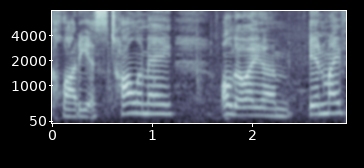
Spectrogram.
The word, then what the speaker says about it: Ptolemy: and she told me that it is supposed to be pronounced Ptolemy. Like, you're supposed to pronounce the P.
